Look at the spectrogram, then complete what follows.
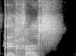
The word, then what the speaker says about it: Texas: acá es oaxaca y lo mismo texas es tejas y lo mismo todas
